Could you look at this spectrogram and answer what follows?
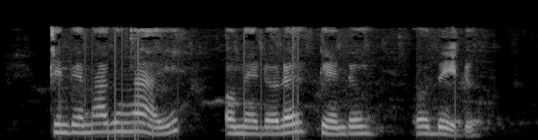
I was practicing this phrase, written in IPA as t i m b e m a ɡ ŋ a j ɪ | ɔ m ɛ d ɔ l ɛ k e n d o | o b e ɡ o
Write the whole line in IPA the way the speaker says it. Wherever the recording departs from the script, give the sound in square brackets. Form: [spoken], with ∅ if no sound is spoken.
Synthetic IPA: t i m b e m a ɡ ŋ a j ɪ | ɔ m ɛ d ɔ [ɾ] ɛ k e n d o | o b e [d] o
